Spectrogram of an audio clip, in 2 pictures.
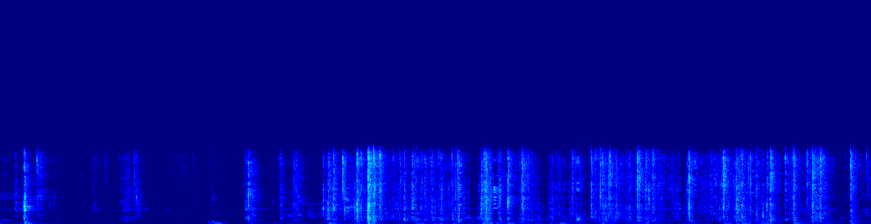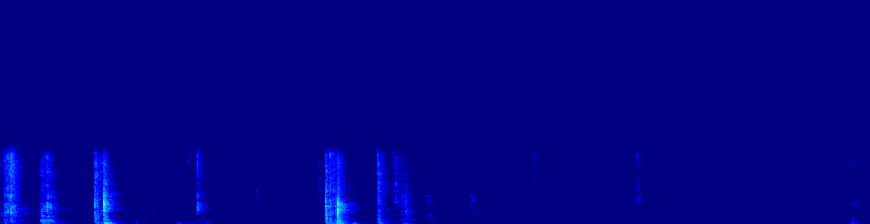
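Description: Trading cards being handled and slid into plastic card sleeves: a faint, crinkly, clicky rustle of plastic that runs dense for several seconds, then thins to scattered clicks.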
